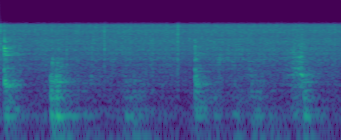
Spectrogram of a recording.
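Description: Onions and aubergine being stirred in a frying pan: soft sizzling under several scraping strokes of a utensil against the pan, fairly quiet and close, with no voices.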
